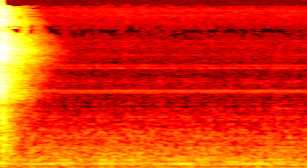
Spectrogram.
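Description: A single sharp crack at the very start, dying away within about half a second, over a faint steady room hum.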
